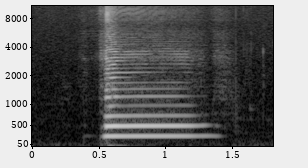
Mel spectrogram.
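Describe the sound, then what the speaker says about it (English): A single sustained tenor saxophone C sharp, played with no keys pressed, held steady for about a second and then cut off, loud and close with nothing else around it. "if you don't have any keys on the saxophone, that's going to be a C sharp"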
